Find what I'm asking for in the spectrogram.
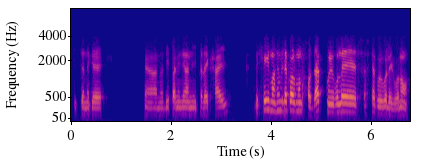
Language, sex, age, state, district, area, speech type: Assamese, male, 60+, Assam, Majuli, urban, conversation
